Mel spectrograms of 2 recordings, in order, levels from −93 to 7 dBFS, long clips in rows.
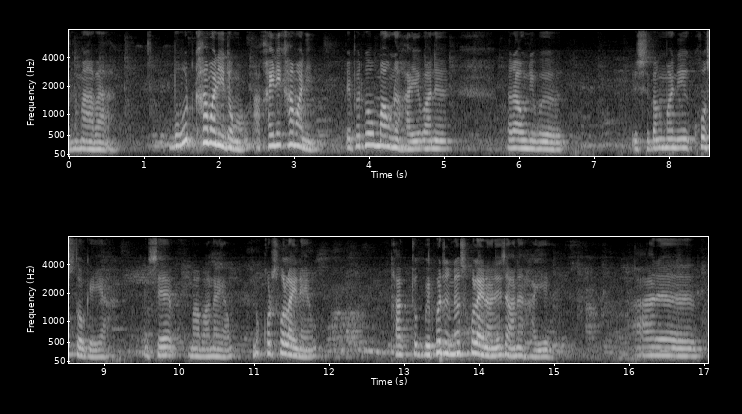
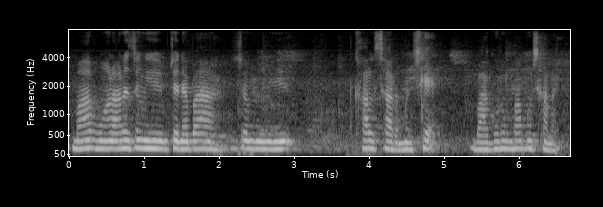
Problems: none marked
